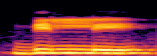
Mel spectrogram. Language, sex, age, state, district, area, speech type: Hindi, female, 18-30, Bihar, Samastipur, rural, read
